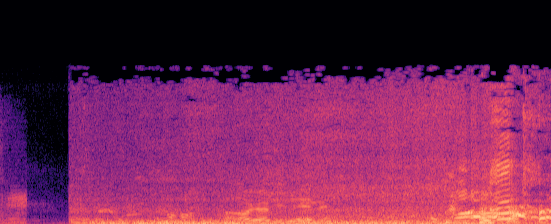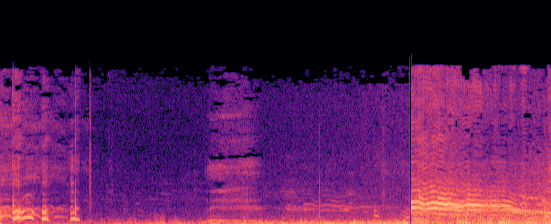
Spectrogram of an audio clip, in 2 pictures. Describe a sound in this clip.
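Ocean waves crash and roar on a beach.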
